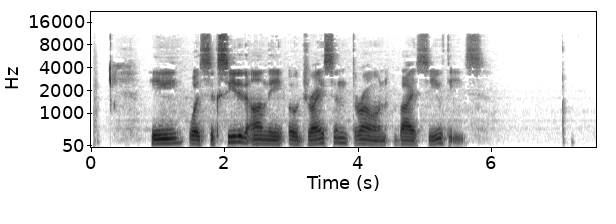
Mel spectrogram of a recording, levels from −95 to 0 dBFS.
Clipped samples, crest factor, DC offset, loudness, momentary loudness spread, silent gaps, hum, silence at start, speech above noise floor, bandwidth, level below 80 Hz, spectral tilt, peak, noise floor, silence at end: under 0.1%; 18 dB; under 0.1%; -16 LUFS; 13 LU; none; none; 0.25 s; 61 dB; 11.5 kHz; -60 dBFS; -4 dB/octave; 0 dBFS; -77 dBFS; 1.75 s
